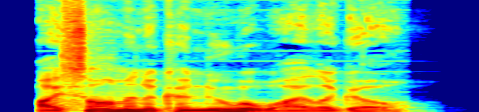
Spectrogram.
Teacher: when we move from U to uh we naturally insert a slight W sound between the vowels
